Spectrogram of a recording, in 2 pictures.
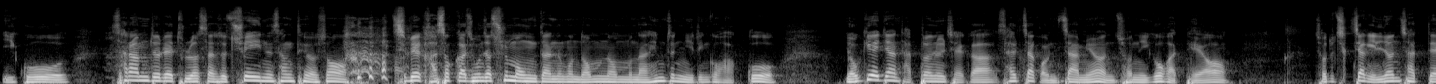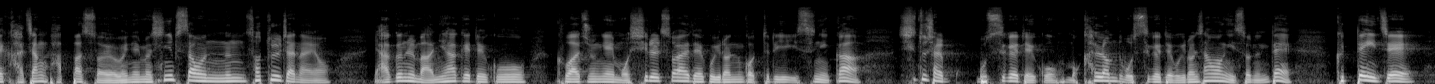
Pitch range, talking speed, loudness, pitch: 110-155 Hz, 320 characters per minute, -17 LUFS, 125 Hz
